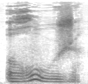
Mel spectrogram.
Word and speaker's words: rouge: Rouge. Remember, G-E, je. Rouge.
